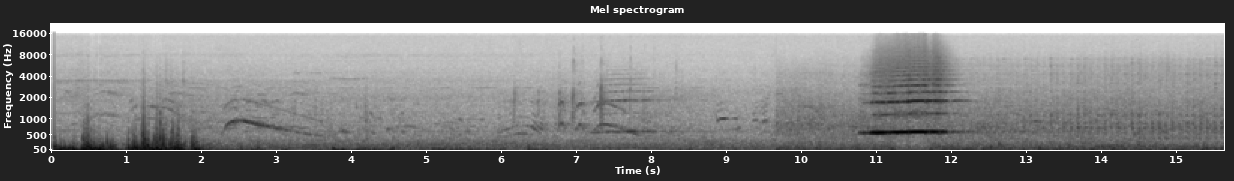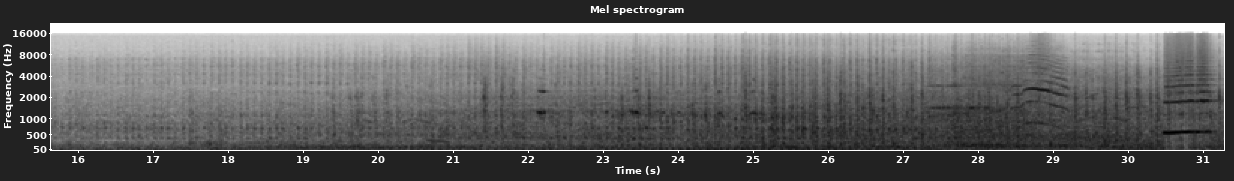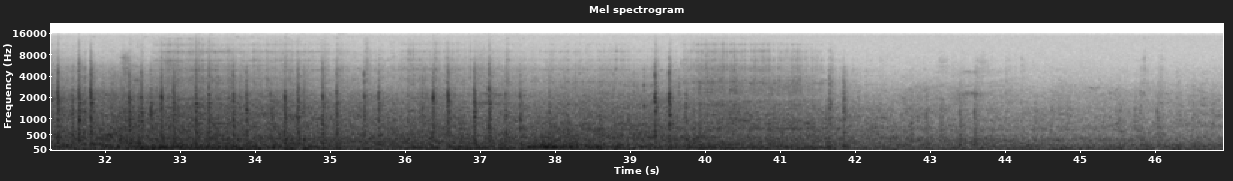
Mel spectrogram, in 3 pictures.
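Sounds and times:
wheels clattering over track: 9.7s - 46.9s
steam whistle blast: 10.8s - 12.3s, 30.4s - 31.3s.

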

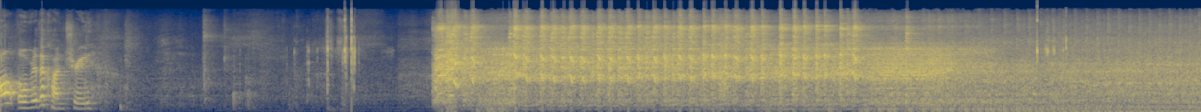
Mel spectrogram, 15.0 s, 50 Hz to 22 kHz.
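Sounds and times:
motorcycle engine running: 5.4s - 15.0s.

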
